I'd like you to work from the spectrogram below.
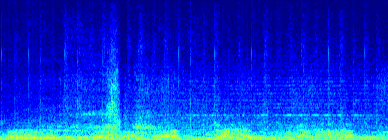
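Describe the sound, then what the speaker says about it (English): A pack of wolves calls in dark woods, with drawn-out howls and yelps rising over a steady low rumble of background noise. "I could hear a bunch of wolves."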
